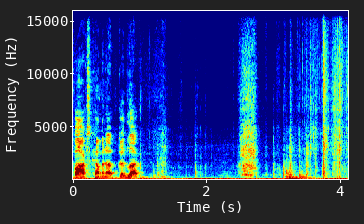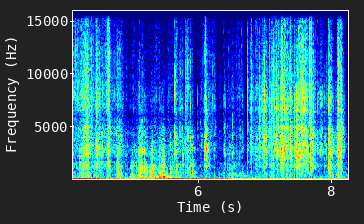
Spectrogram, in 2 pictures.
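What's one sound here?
Cardboard packaging rustles and scrapes as hands open a box.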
